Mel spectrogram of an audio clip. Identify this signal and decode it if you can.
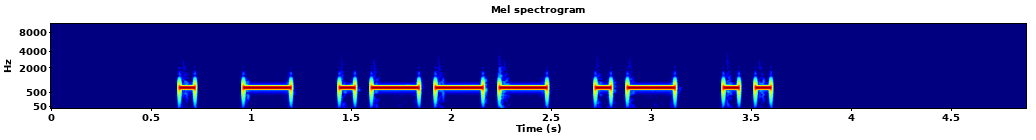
Morse code, heard as a keyed tone, about 15 wpm, 700 Hz. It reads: ETJAI
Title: Code Groups - 5 Letters - 15wpm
